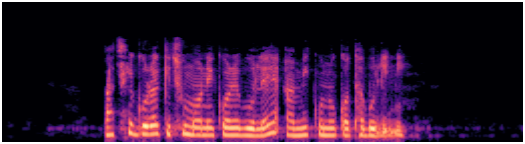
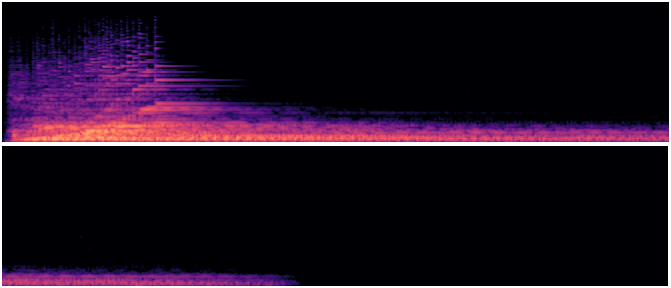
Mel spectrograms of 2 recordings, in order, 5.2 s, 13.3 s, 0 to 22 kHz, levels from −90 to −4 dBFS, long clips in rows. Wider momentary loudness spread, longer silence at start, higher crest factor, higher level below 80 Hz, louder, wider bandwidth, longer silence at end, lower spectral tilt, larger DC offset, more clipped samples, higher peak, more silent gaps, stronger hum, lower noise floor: second, 8 LU vs 24 LU; first, 1.05 s vs 0.1 s; about the same, 18 dB vs 22 dB; second, -62 dBFS vs -50 dBFS; first, -18 LUFS vs -29 LUFS; second, 7.4 kHz vs 8.8 kHz; second, 1.2 s vs 4.55 s; second, -6.5 dB/octave vs -9 dB/octave; neither; neither; first, -2 dBFS vs -10 dBFS; neither; neither; first, -76 dBFS vs -62 dBFS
